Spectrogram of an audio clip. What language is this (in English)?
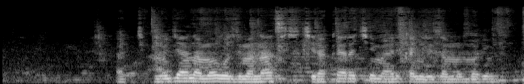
Kinyarwanda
